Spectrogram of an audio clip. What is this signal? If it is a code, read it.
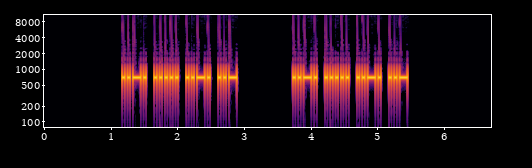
Morse code, heard as a keyed tone, about 32 wpm, 700 Hz. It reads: F5FU F5FU
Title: DXCC-100 Call Signs - 4 Characters - Repeated 2x - 30wpm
